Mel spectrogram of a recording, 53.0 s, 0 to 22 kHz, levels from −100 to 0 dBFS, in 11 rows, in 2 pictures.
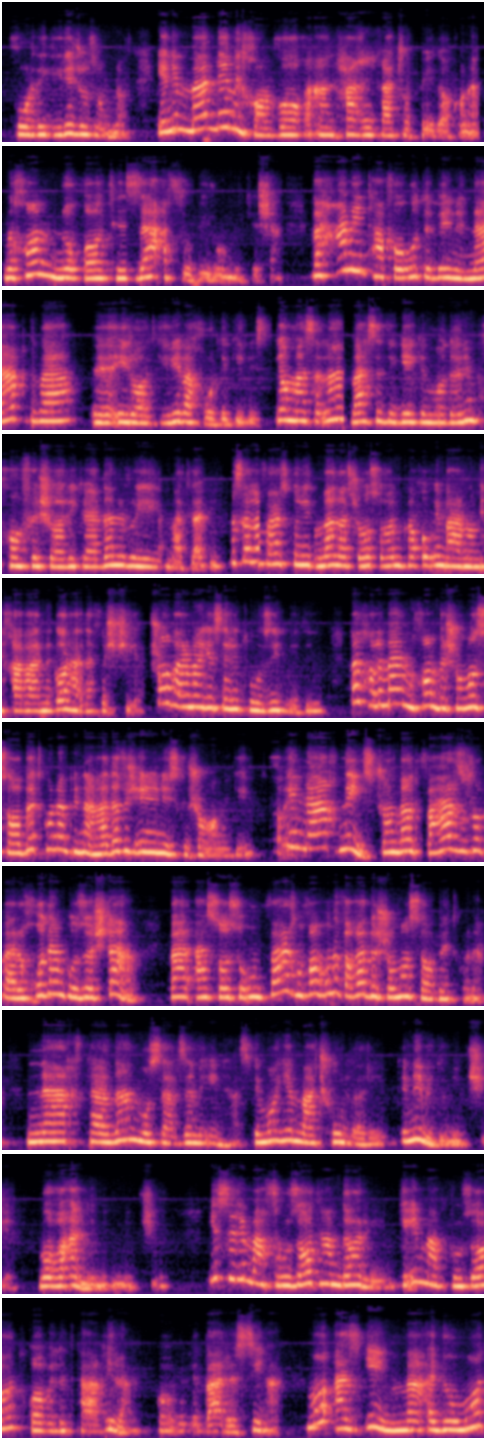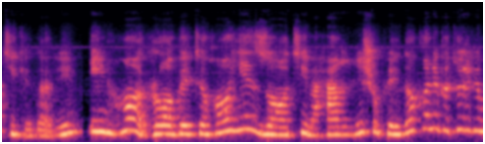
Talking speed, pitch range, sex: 160 wpm, 225-285 Hz, female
